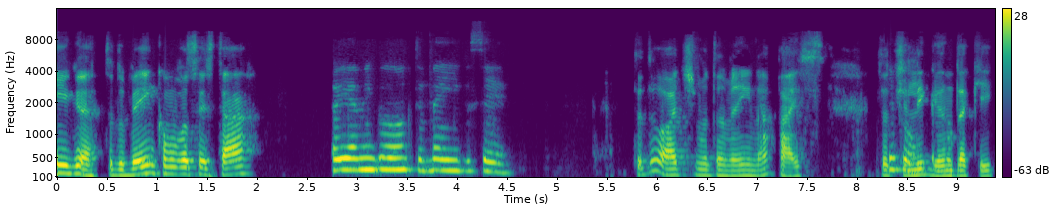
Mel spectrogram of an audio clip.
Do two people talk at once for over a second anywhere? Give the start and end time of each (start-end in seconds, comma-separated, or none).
none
